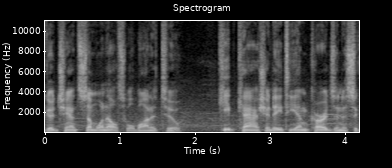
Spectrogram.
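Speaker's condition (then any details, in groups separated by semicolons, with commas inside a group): No condition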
